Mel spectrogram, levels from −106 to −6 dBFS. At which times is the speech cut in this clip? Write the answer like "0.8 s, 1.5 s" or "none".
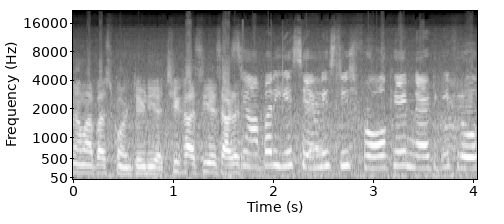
1.7 s

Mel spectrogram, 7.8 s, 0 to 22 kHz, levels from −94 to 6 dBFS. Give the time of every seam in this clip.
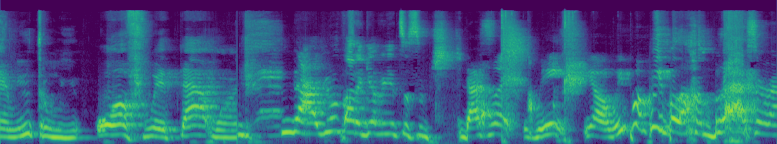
2.4 s

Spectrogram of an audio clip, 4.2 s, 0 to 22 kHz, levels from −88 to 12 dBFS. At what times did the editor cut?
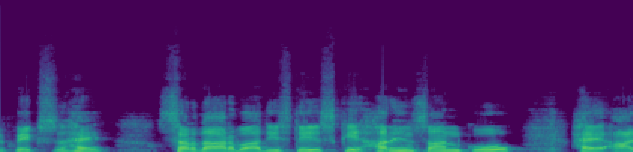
none

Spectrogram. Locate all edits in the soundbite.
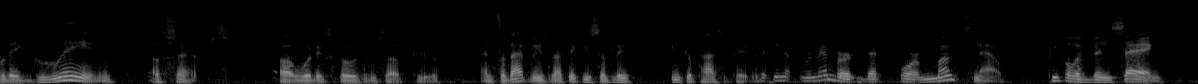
none

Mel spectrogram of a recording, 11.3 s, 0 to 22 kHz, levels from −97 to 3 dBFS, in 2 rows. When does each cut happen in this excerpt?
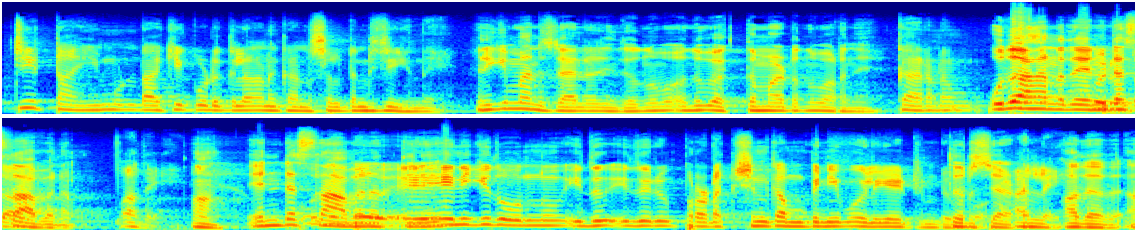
none

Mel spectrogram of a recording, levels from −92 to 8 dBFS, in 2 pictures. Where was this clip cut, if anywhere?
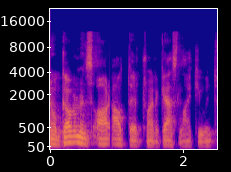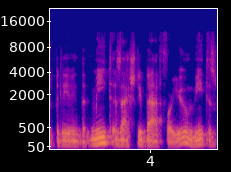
0.9 s

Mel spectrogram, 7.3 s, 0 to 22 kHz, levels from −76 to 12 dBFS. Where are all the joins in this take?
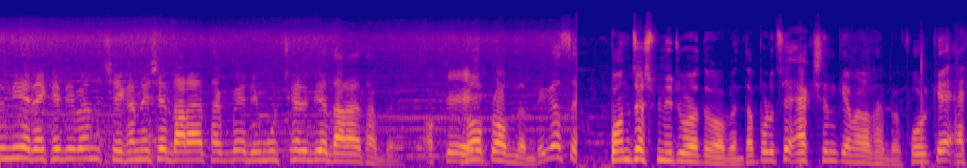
4.4 s

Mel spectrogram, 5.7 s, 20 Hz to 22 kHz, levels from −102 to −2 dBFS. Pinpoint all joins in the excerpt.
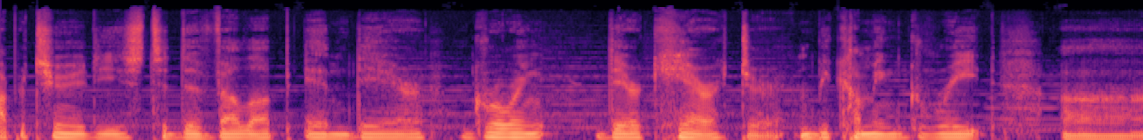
none

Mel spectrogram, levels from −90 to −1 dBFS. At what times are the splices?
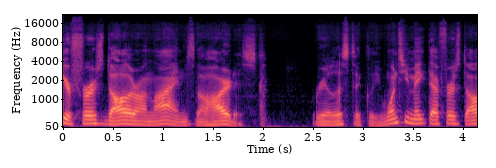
1.2 s

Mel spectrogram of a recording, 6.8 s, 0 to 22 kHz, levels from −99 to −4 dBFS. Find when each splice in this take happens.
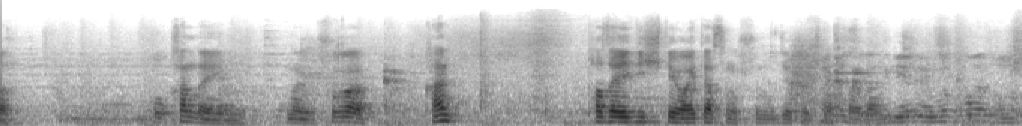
none

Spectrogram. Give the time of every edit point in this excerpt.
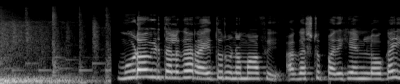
1.0 s

